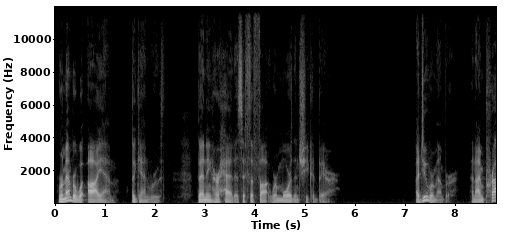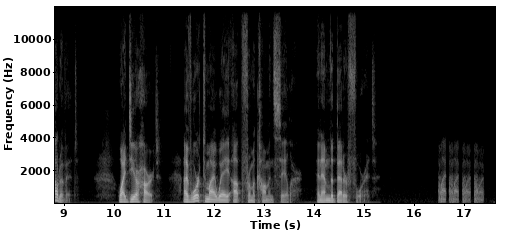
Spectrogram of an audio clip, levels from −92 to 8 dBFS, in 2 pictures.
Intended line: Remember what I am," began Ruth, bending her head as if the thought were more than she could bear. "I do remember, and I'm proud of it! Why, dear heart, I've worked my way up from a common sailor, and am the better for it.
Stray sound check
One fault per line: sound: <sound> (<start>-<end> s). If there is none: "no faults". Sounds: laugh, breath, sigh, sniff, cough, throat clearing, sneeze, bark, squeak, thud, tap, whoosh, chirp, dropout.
sound: laugh (16.5-17.4 s)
